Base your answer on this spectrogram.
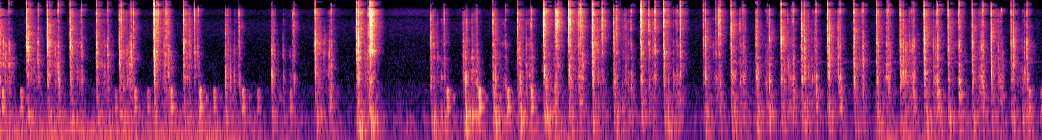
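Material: Plastic.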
